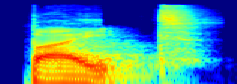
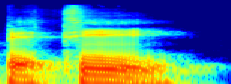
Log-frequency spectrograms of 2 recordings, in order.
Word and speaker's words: bite: So again, silent E comes in. Bite, not bitty.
